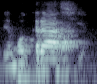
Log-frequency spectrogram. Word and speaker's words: democracia: Um heterotônico é aquela palavra que vai ter uma sílaba tônica diferente. Então, por exemplo, democracia em português, em espanhol vai se ler democracia. Cérebro em português, em espanhol vai ser cerebro. Magia em português vira magia e assim por diante.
